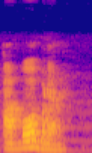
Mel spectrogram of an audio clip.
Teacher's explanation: nós pronunciamos como se houvesse apenas três sílabas né abóbora engolimos esse segundo ó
